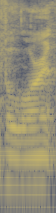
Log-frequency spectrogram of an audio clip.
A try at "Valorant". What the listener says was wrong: And on the wrong syllable.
